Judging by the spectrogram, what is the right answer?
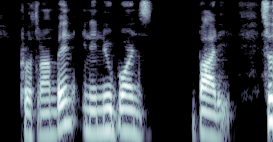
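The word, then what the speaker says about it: prothrombin: and published something incredible about the level of proin uh proin oh no s I'm saying it wrong proin proin it's a kind of hard word to say prothombin in a newborn's body so scientist basically came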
